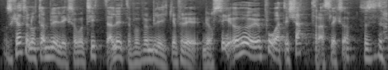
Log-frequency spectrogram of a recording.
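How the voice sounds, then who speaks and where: With a medium-pitched, sing-song voice touched by vocal fry, a former footballer now older shares a chatty story about a past match, frequently laughing while he talks.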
